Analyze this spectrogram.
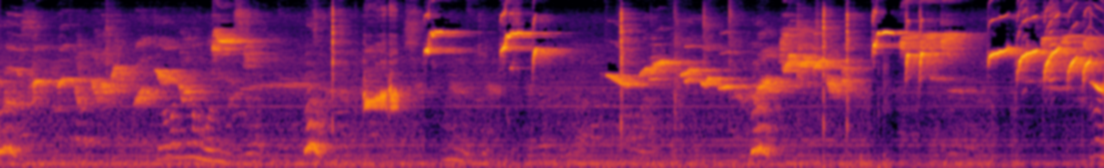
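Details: White-rumped shama lure song: a continuous, varied stream of loud whistles, rapid slurred notes, trills and sharp chips, phrases changing every second or two, with a faint low hum beneath.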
